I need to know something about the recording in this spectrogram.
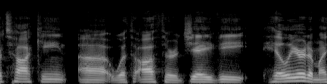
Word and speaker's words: Hilliard: uh today we're talking uh with author JV hilard am I saying am I pronouncing that right you are all right uh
